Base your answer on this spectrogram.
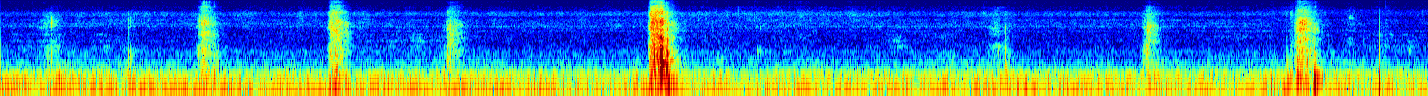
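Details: A pet monkey makes repeated short, sharp expulsive bursts, mostly soft with one louder one: coughing.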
